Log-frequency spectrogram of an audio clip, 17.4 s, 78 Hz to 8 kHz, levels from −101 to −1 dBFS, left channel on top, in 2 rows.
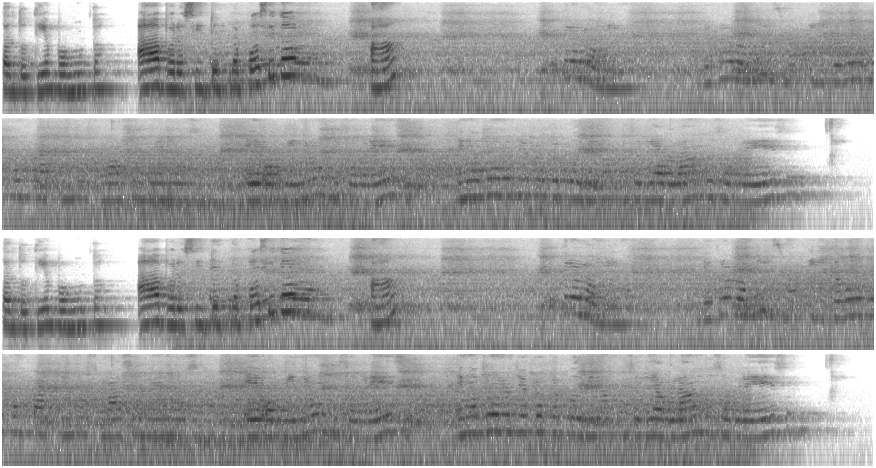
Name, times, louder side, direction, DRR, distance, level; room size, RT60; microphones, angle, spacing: voice 1, 0.0-3.0 3.7-4.0, left 3 dB, 20° left, 13 dB, 0.4 m, -29 dB
sound 1, 1.7-16.2, right 1 dB, 10° right, 1.1 m, -39 dB
voice 2, 2.1-3.2 5.5-6.3 6.9-10.7 11.1-12.9 13.2-16.7, right 2 dB, 45° right, 3 dB, 1.4 m, -36 dB
15.0 x 6.8 x 4.5 m, 0.98 s
head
